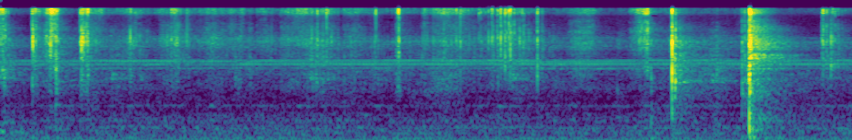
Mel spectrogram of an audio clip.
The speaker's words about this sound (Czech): Uh, co se týče partnerských vztahů, já ještě hodím další karty.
